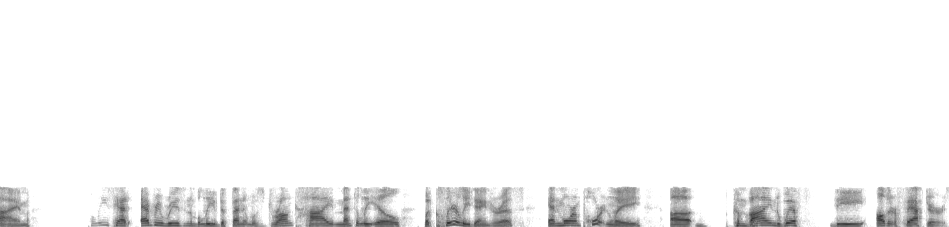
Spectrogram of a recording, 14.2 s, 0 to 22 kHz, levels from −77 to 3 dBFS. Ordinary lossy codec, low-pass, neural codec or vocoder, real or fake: AAC, 16 kbps; 7.2 kHz; codec, 16 kHz in and 24 kHz out, 1 kbps, XY-Tokenizer; fake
